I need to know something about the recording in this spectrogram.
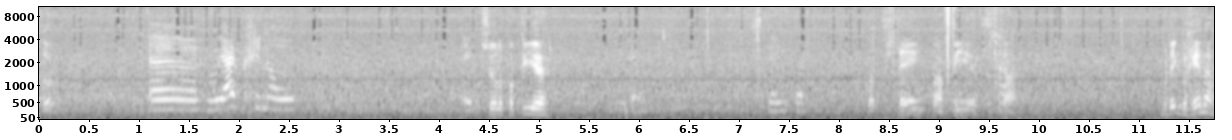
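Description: A young girl speaks and laughs brightly.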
